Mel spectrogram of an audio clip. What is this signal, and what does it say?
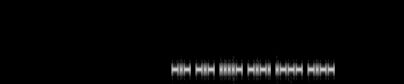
Morse code, heard as a keyed tone, about 66 wpm, 700 Hz. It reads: KK4CJY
